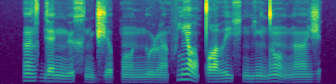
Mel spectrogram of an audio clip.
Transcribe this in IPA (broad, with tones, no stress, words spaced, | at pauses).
ə̃˥zɡɛ˧ ŋʏ˩˥xnd͡ʒə˩põ˩ nu˩ɭɐ̃˩fʎĩ˥˩ tˤo˧ði˥˩xŋɡĩ˧ dõ˥˩ŋɐ̃˧ʒ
